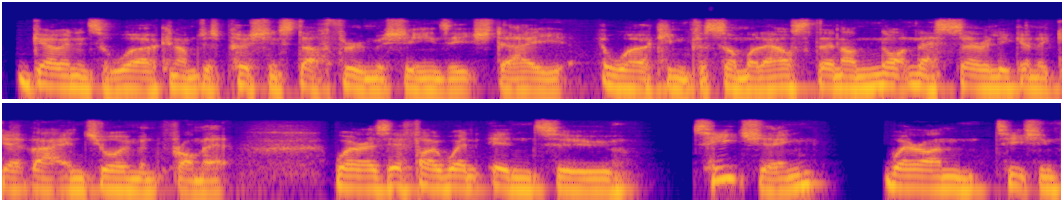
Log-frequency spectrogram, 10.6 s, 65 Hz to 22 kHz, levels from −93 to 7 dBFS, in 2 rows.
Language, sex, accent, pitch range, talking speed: English, male, British, 125-145 Hz, 205 wpm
